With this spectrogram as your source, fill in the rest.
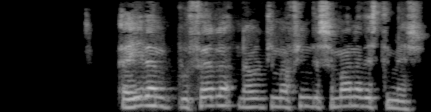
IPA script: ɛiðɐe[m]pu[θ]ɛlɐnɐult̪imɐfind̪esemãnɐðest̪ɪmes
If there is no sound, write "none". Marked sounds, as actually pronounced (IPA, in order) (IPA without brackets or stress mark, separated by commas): m, θ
